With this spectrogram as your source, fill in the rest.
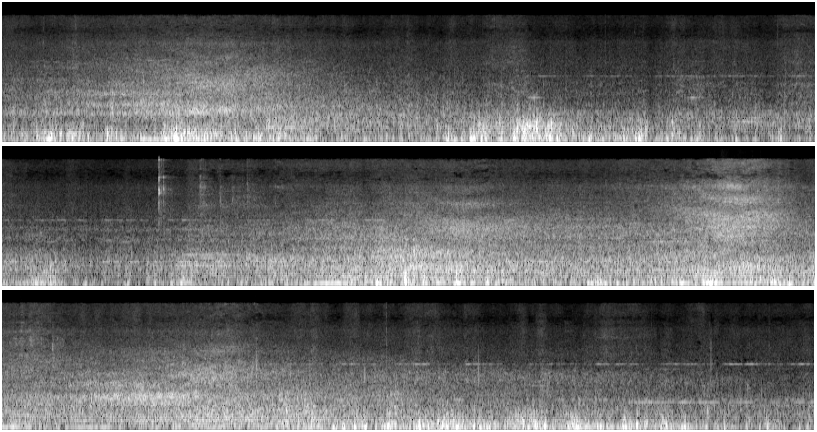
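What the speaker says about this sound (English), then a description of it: "Weak signal and extremely windy." Strong wind gusts buffet the microphone on a Tokyo street, making a steady low roar that swells and fades in waves, with distant traffic rumbling underneath.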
